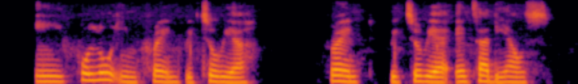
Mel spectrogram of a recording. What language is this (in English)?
Nigerian Pidgin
